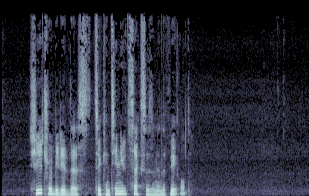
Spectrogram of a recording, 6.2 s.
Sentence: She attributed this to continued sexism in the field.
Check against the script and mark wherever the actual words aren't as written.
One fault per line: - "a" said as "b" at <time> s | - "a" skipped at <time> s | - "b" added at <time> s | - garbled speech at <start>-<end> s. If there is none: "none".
none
